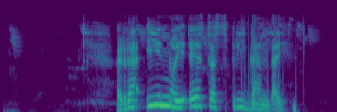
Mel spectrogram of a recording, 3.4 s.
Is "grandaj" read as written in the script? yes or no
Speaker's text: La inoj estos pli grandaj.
yes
